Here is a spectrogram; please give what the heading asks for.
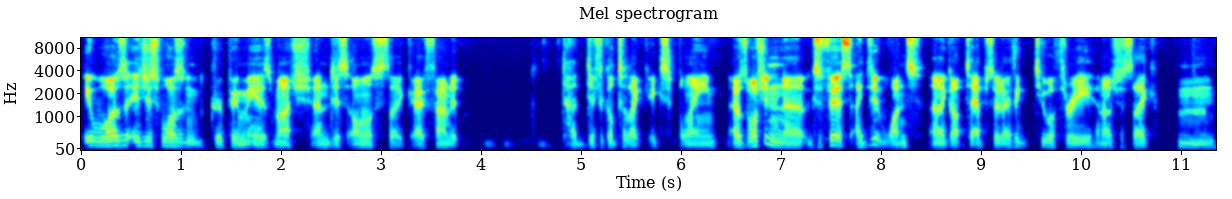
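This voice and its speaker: Deep, bright-voiced man rambling on a podcast. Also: fairly quick, no echo, clean studio sound. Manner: rambling, hesitant phrasing with repeated restarts. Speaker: podcast co-host. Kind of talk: casual chat.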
